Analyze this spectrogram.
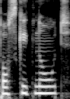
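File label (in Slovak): "poskytnúť", Slovak; dať (k dispozícii), venovať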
